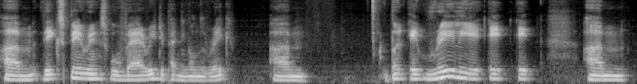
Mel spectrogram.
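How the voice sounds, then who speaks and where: A man giving an informal, explanatory software walkthrough as the developer, hesitant in delivery, with a slightly husky voice. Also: mid-range voice, unhurried. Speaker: software developer and guest demonstrating his program.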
